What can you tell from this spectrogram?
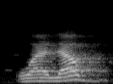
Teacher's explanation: Nah, ini mah dibaca panjang 6 harokat. Jadi do-nya dipanjangkan dulu baru dimasukkan ke lam.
